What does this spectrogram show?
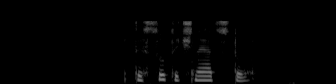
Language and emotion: Russian, angry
